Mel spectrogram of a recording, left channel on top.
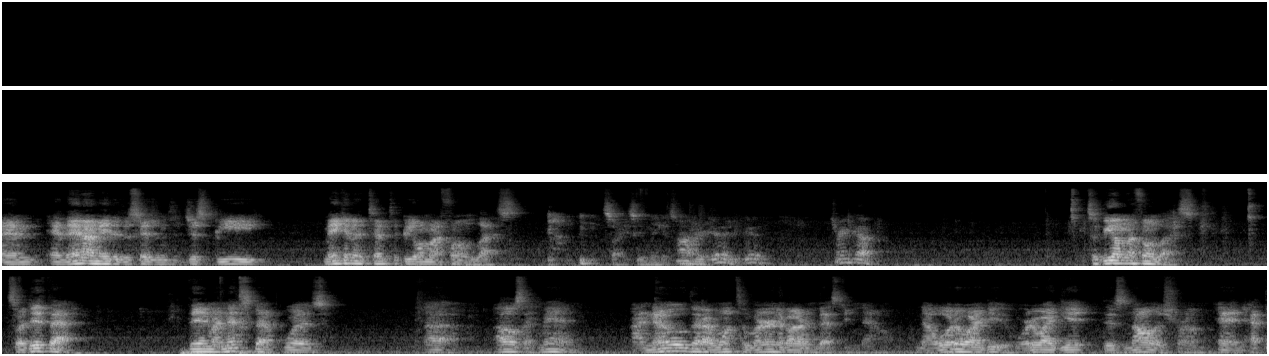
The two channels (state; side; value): silent; left; 62 dB below the other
